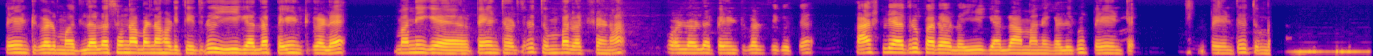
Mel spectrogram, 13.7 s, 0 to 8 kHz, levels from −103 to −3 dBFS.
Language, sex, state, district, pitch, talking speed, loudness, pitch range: Kannada, female, Karnataka, Shimoga, 190 Hz, 135 wpm, -17 LUFS, 175-205 Hz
